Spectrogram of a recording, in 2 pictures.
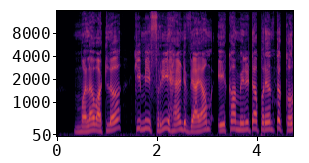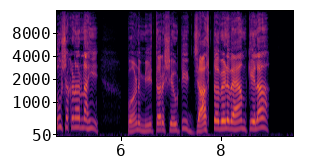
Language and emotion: Marathi, surprised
